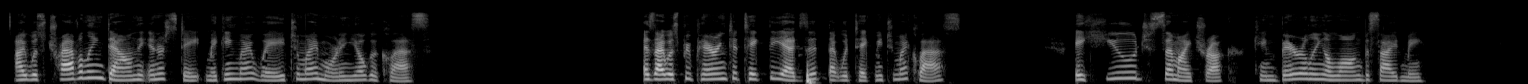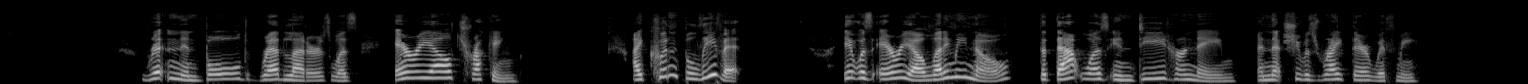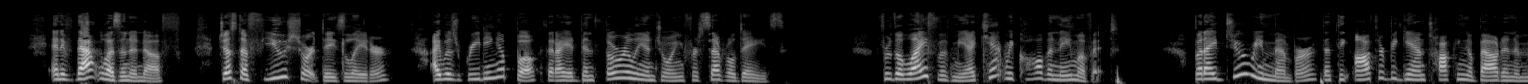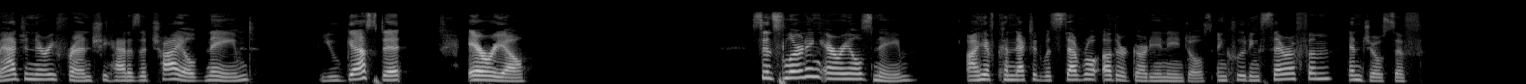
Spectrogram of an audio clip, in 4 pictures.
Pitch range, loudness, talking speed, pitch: 185-250 Hz, -24 LUFS, 145 wpm, 215 Hz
